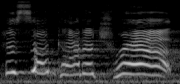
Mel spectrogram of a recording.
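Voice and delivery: high, loud, alarmed; frightened. Acted. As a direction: call out scared. Boy trapped in net.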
